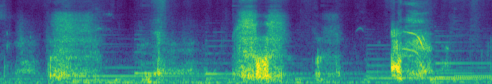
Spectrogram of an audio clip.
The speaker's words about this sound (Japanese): いやすげえくしゃみごめんなさい。一気に冷えたんです。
